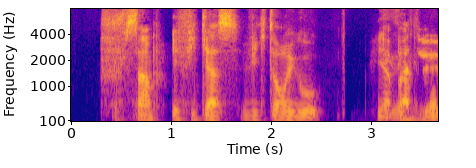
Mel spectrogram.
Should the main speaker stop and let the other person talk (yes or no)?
yes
